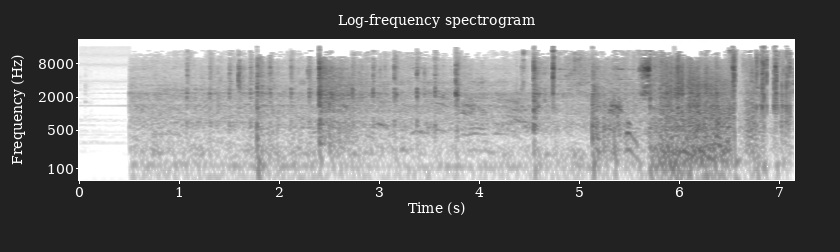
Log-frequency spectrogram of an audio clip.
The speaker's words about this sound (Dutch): Oh ja, dat is een soort gasspreidend geweer. Wow, I know what's right. Stom geluid maakt dat zeg.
